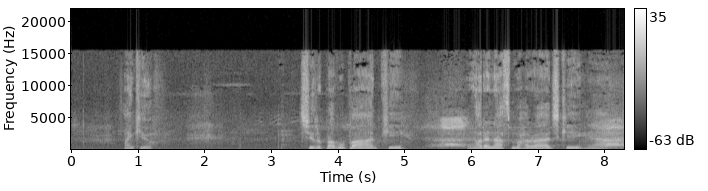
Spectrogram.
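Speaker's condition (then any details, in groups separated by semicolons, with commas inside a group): No condition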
